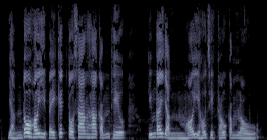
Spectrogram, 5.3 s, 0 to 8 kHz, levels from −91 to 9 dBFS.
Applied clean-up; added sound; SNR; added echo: none; none; none; none.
